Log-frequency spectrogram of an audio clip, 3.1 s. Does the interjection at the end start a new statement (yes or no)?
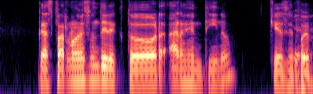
no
